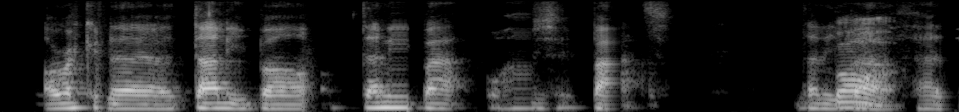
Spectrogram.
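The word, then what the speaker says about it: Batth: Danny Bath had a... That's how you pronounce it. B-A-R-T, like from Simpsons.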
